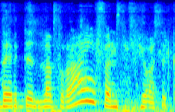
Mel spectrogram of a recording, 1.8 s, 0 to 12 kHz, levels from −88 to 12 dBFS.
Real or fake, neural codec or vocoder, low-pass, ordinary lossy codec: fake; codec, 24 kHz, 0.9 kbps, WavTokenizer, medium speech release version 2; 10.8 kHz; Opus, 24 kbps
